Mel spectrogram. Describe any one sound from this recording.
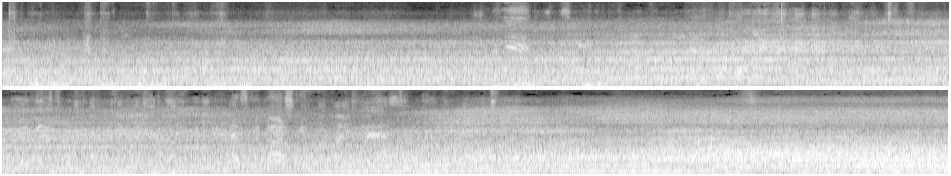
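A hovercraft engine drones steadily and grows louder as it approaches.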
